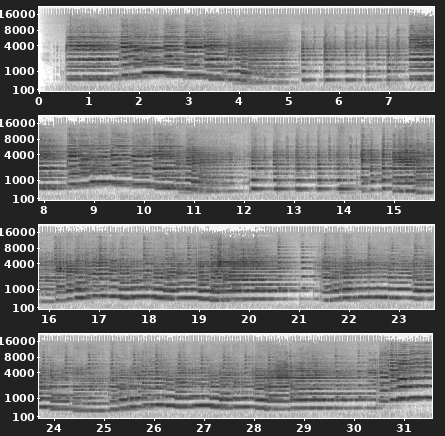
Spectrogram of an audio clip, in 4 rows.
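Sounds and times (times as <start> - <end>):
two violins playing: 0.5 - 31.5.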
